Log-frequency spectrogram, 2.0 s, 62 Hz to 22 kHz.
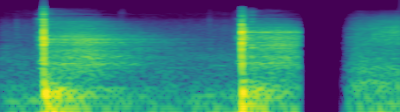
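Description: A hammer striking a steel punch twice, about a second apart, each blow ringing sharply, to drive the ball joint off a removed Toyota Prado 150 front lower arm. The sound cuts off abruptly near the end.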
